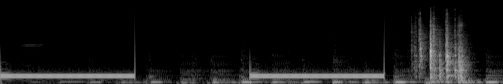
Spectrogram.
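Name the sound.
telephone ringing tone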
